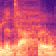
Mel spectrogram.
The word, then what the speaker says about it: Ladapo: The likes of Connor Chaplin and Freddie Ladapo, let me pronounce that correctly, Ladapo, scored 42 goals between them in that Division 1 promotion campaign.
